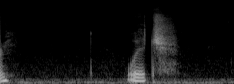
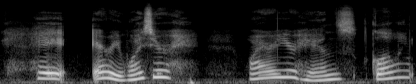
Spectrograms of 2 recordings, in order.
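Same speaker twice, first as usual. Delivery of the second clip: put-on high-pitched young sister voice; questioning sister; 7 semitones higher than usual. Izuka asks Eri about her glowing hands, high and puzzled. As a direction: ask in a raised, puzzled pitch.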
